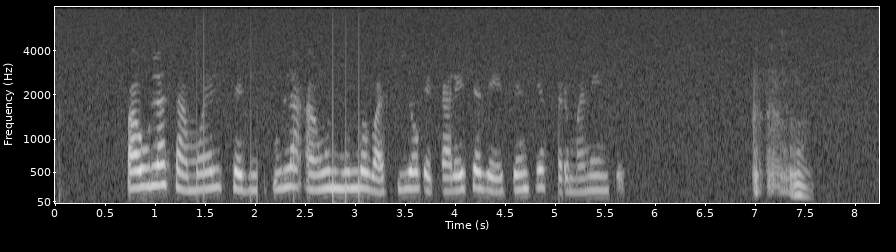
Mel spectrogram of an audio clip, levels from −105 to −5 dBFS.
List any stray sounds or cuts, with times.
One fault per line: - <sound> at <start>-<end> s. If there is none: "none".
- dropout at 2.0-2.1 s
- throat clearing at 7.0-7.6 s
